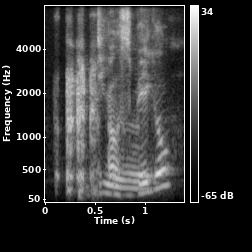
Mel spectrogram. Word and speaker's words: Spiegel: the english name the shadow gundam yeah was spiegel so that's how you pronounce it yeah okay it's spelled almost exactly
